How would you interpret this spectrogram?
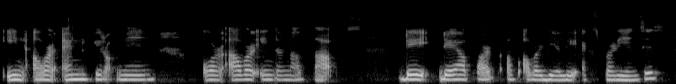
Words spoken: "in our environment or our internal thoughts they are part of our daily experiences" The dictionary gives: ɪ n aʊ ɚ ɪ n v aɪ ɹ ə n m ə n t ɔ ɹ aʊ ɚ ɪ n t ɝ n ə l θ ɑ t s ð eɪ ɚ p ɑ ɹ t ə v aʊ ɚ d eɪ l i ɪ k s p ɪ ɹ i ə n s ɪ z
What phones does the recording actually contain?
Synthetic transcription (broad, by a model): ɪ n aʊ ɚ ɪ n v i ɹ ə m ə n t ɔ ɹ aʊ ɚ ɪ n t ɝ n ə l t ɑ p s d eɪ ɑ p ɑ ɹ t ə f aʊ ɚ d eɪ l i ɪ k s p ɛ ɹ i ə n s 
